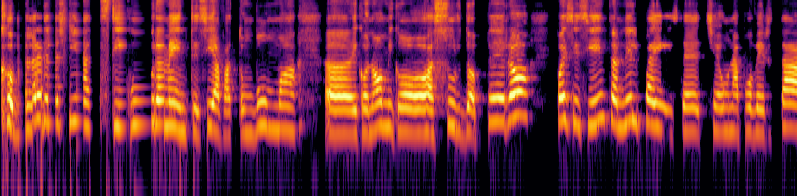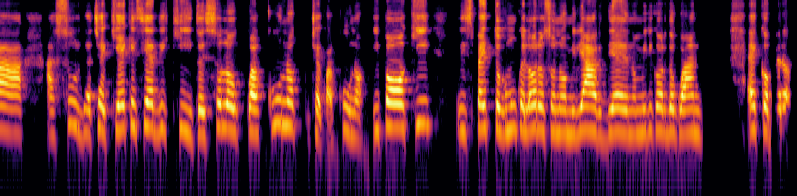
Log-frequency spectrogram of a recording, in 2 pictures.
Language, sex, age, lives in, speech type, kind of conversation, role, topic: Italian, female, 30-34, Italy, conversation, unstructured, none, Secondo te, la ricchezza è distribuita in modo equo?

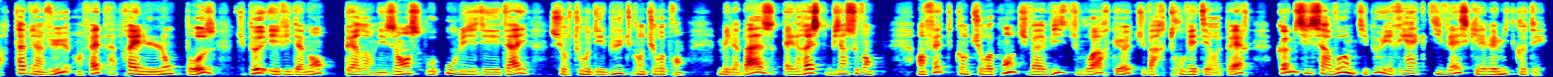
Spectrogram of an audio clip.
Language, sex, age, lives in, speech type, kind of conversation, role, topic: French, male, 25-29, France, read, expert-assistant, expert, Pourquoi certaines personnes semblent apprendre des langues plus vite que d’autres ?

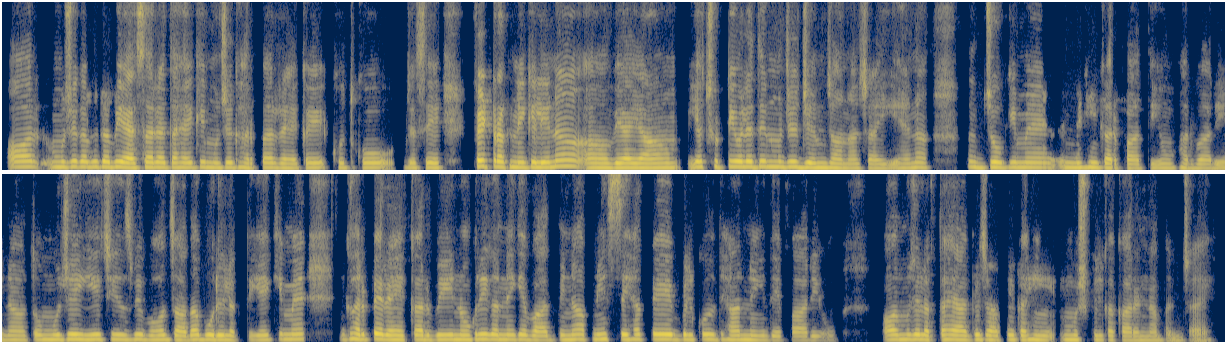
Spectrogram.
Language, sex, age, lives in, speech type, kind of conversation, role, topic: Hindi, female, 30-34, India, conversation, advice, user, घर पर आराम करने और तनाव कम करने के लिए मैं क्या करूँ?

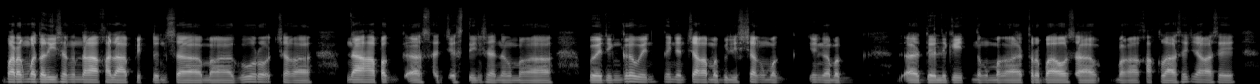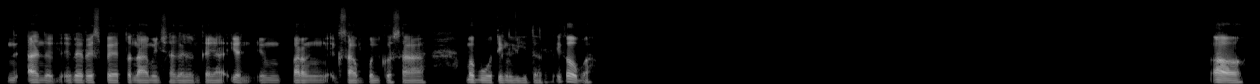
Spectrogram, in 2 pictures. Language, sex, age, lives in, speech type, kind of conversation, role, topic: Filipino, male, 25-29, Philippines, conversation, unstructured, none, Ano ang mga katangian ng isang mabuting lider?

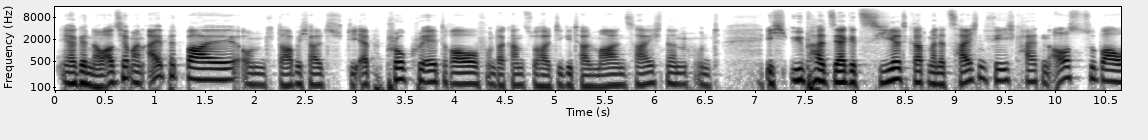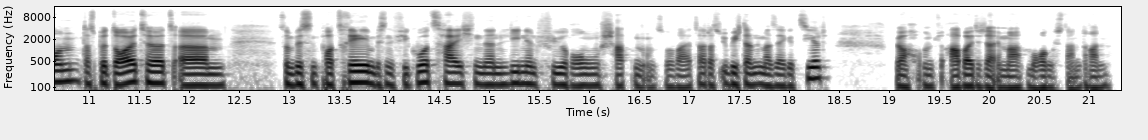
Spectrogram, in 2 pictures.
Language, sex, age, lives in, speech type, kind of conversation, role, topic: German, male, 30-34, Germany, conversation, advice, user, Wie kann ich morgens genug Energie haben, um den ganzen Tag über leistungsfähig zu bleiben?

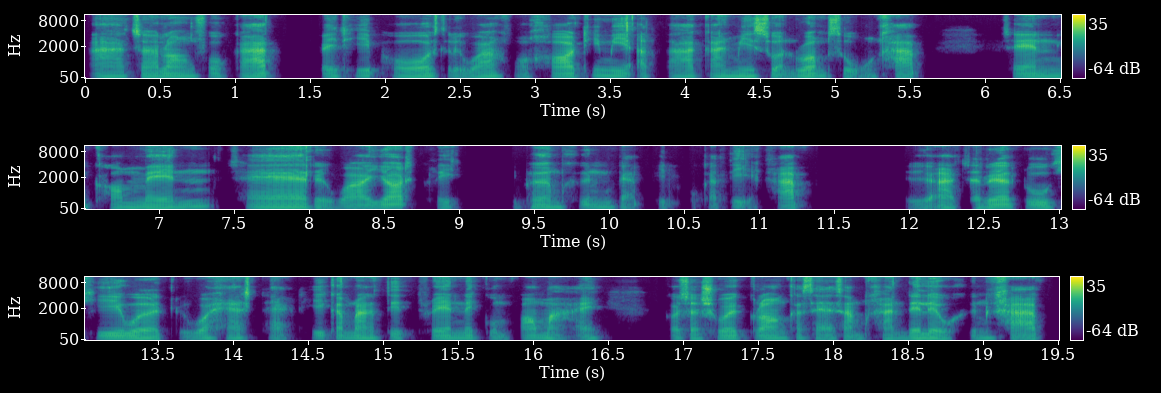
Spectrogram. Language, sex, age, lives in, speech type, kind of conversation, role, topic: Thai, male, 30-34, Thailand, read, expert-assistant, expert, คุณมีวิธีหาข้อมูลเกี่ยวกับลูกค้าหรือเทรนด์ใหม่ ๆ ยังไงเวลาวางแผนการตลาด?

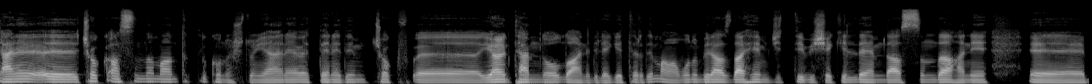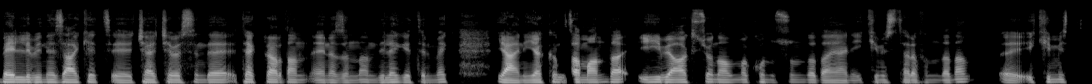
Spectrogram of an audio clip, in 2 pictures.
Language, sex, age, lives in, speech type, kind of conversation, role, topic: Turkish, male, 25-29, Bulgaria, conversation, advice, user, Para ya da borç yüzünden bir arkadaşınla aranda gerginlik yaşadıysan bunu nasıl çözebilirsin?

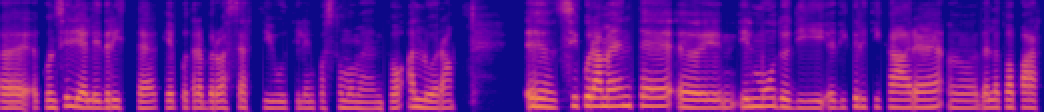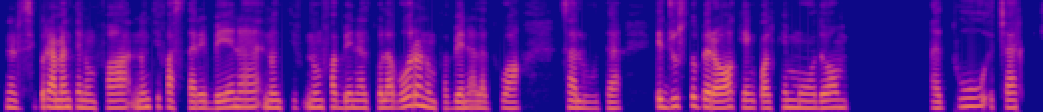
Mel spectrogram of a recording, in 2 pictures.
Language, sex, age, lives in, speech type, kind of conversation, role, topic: Italian, female, 30-34, Italy, conversation, advice, advisor, Come reagisci emotivamente quando il tuo partner critica le tue scelte?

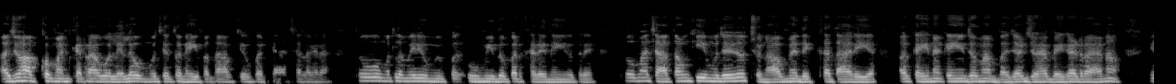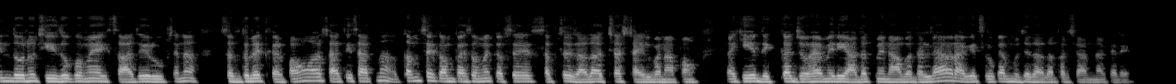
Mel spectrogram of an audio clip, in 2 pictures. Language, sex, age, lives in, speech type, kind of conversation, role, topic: Hindi, male, 45-49, India, conversation, advice, user, सीमित बजट में स्टाइलिश कपड़े कैसे ढूँढूँ और चुनूँ?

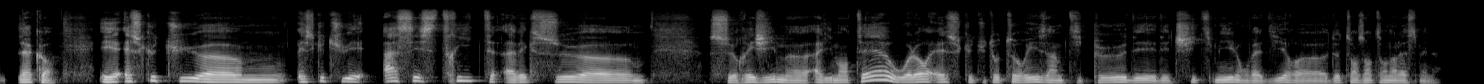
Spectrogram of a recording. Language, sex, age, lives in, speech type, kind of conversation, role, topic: French, male, 45-49, France, conversation, advice, advisor, Comment retrouver la motivation après plusieurs tentatives infructueuses ?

